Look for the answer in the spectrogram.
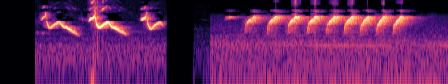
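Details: Pyrrhuloxia singing: three loud down-slurred whistles with quick zigzag starts, a short pause, then a fast series of about ten rising chip notes repeated rapidly, with faint background hum.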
